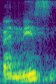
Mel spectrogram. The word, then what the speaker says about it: penis: like normally uh regularly we call it like pennies okay but if you observed in movies or in the western dialects they call it as like penis okay both the both the pronunciation are completely fine okay urethra splinters remember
